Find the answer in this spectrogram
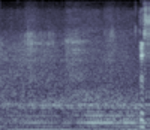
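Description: A motor vehicle engine running steadily, a low even hum.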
